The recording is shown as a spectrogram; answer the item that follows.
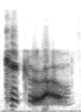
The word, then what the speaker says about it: Cicero: Uh there is a wonderful quote on the financial markets by Cicero or if you were a Roman then it of course you pronounce it as Kickaro and he pointed out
